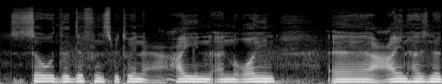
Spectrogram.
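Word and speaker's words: عين: Most of people has difficult in pronunciation the Ain letter. So say Ain, Ain. So it is Ain. You can imagine that a person falls down from a higher place. He will say ah, yeah, great.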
